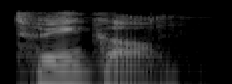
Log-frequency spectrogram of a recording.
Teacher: 호흡이 많이 빠져나가기 때문에 호흡을 참은 상태에서 끄에 가깝게 발음이 되죠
